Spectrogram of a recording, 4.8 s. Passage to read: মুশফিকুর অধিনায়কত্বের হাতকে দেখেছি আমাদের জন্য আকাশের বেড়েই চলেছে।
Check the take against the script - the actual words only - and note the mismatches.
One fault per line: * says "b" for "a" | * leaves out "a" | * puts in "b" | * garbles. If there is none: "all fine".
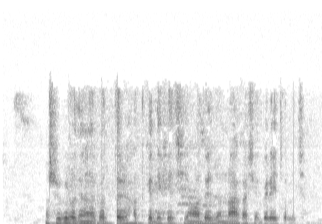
all fine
